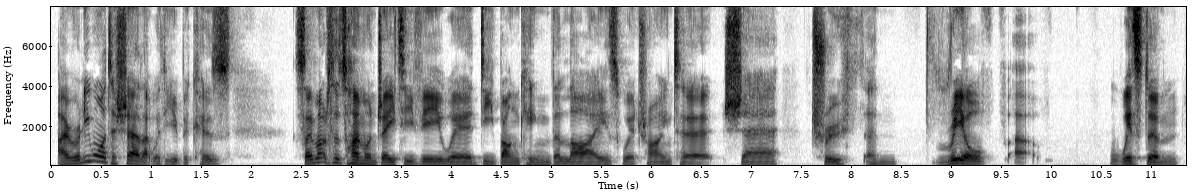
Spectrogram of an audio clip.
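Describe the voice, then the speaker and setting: Measured male presenter, close dry sound. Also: mid-range voice, dry recording. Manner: measured, deliberate, phrase by phrase. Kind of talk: reflective commentary to camera.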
